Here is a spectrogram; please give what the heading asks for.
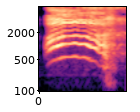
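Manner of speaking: loud high laughing yelp; dad's startled laughing cry. Retold or imitated. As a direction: burst out as it finally clicks. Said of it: "And he goes".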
